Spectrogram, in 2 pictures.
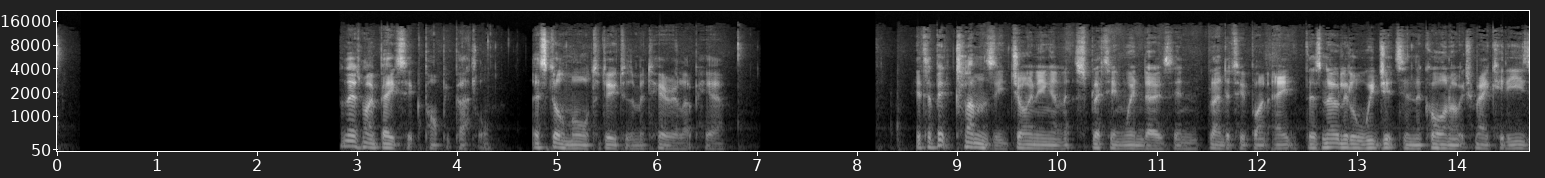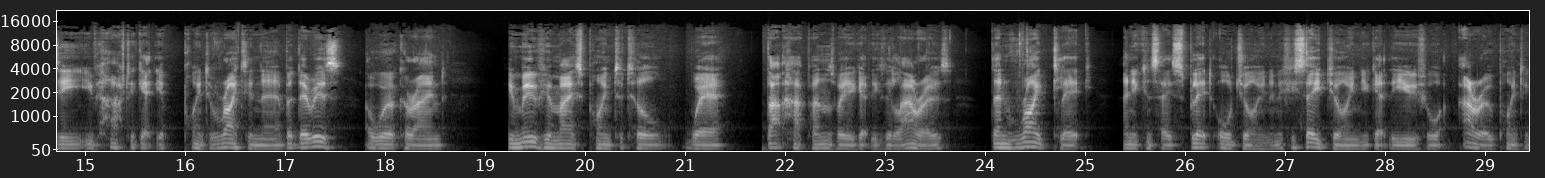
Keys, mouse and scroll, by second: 0.0 click, 0.3 g, 0.8 click, 1.4 s, 1.6 click, 1.8 g, 2.1 click, 2.3 Tab, 2.6 middle click, 4.0 scroll down 1, 4.2 scroll up 1, 4.4-6.6 scroll down 1, 6.8 click, 7.3 right click, 7.4 click, 7.6 right click, 7.9 right click, 8.0 click, 24.4 right click, 27.2 click.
